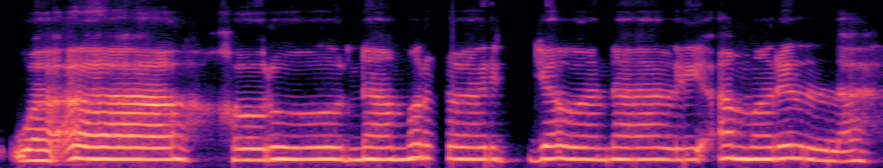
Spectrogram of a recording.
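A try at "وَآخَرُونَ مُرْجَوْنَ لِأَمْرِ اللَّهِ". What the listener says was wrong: Panjang. Lillah panjang.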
